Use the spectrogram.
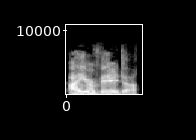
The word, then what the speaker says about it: Ayurveda: Yeah, so I would say Ayurveda.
